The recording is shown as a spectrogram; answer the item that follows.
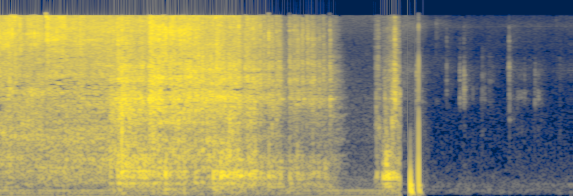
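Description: Small plastic spinning-top toy whirring and rattling as it skids across a hard ceramic sink counter, running down after about two and a half seconds. A couple of sharp clicks follow, then the sound cuts off.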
